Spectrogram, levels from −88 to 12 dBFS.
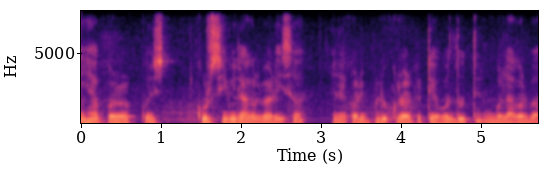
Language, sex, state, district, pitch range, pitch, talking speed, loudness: Bhojpuri, female, Bihar, Gopalganj, 190-200 Hz, 195 Hz, 200 wpm, -16 LUFS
